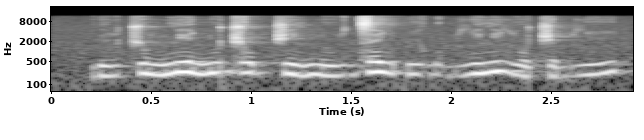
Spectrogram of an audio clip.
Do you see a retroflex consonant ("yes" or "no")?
no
